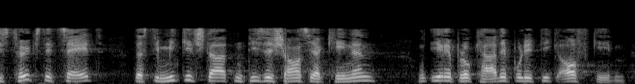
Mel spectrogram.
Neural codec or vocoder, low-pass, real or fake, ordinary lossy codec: none; 5.4 kHz; real; none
